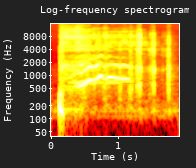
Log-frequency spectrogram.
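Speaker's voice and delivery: helpless high-pitched laughing fit. Real, not acted. Streamer failing to get into character, laughing. Cracking up over doing Trump.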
